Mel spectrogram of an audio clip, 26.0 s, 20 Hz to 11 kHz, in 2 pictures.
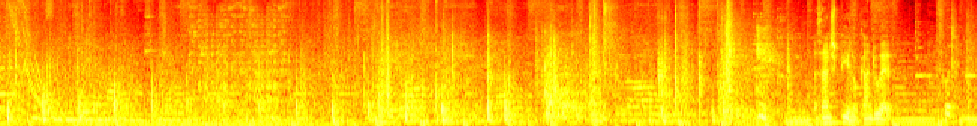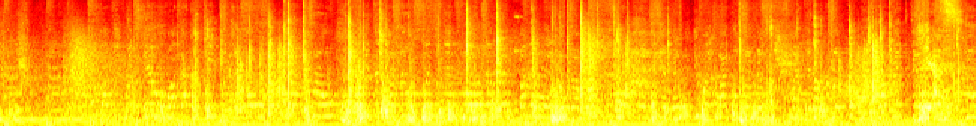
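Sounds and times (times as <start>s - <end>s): background music with low beat: 0.0s - 26.0s
foosball clacks and knocks: 15.6s - 25.3s.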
